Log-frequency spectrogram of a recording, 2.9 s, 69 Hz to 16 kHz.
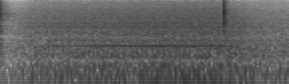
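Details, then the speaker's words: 1967 Chevy C10 Stepside heater blower on high, motor behind the heater box on the far side of the firewall: steady, even whooshing roar with no rattle or grind; fan runs smoothly at full speed. "and then back and and then you can go down the gentle breeze that whole metal assembly here is the heater box and the blower motor that's running is right on the opposite side of the [Music] firewall"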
